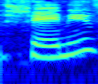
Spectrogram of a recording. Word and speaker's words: Shani: we are here with shanie silver she is an author and podcaster originally from Fort Worth Texas and her name is pronounced like Rainey with a sh and I'm adding that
